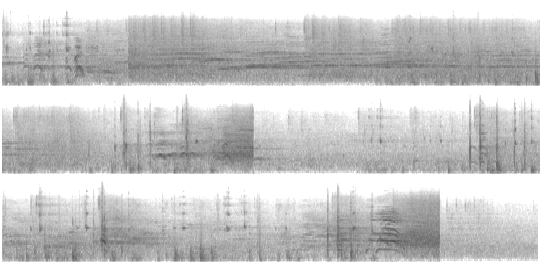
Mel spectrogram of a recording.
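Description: Arena crowd cheering and shouting for several seconds after a long badminton rally, dying down about halfway through. Then quieter hall noise with sharp, scattered cracks of rackets striking the shuttlecock as play resumes.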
